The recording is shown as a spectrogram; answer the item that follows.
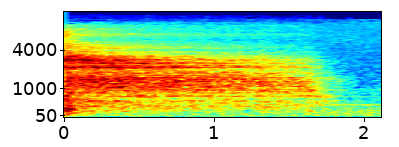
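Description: Compressed air hissing out of the spring brake side of a truck air brake chamber, fading away and stopping after under two seconds. As the air exhausts, the large parking spring expands and pushes the rod out, applying the spring brake.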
